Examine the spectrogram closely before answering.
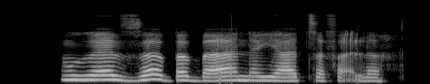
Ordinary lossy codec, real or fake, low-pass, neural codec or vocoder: AAC, 48 kbps; real; 10.8 kHz; none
